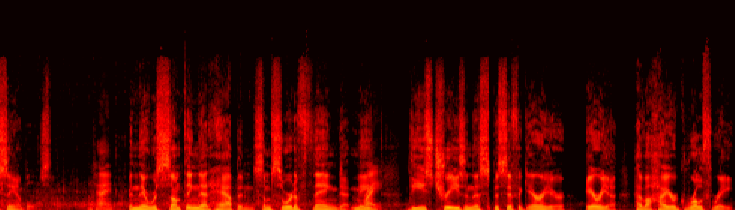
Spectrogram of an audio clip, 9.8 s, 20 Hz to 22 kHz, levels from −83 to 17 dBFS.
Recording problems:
household noises; faint; throughout; 25 dB below the speech
abrupt cut into speech; at the start

